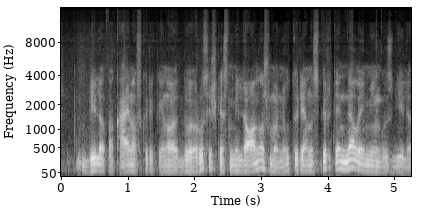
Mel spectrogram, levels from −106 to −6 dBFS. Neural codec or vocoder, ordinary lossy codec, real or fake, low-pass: none; Opus, 16 kbps; real; 14.4 kHz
